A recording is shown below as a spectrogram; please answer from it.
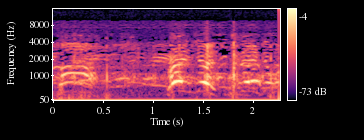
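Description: Distant, indistinct calls and shouts of players' voices across a soccer pitch, several short cries, the loudest a little after a second in.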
